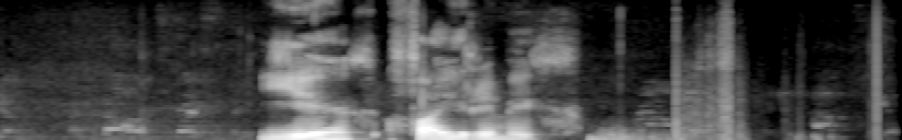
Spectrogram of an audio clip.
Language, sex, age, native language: Icelandic, male, 20-29, Icelandic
